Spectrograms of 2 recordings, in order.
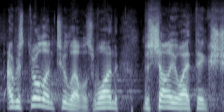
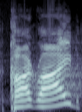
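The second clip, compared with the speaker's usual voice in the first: higher, louder call of "Cartwright"; mock shout; 7 semitones higher, 5 dB louder than usual. Fans quoting Seinfeld, calling out louder and higher.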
